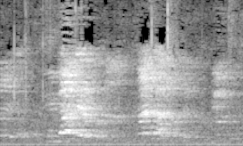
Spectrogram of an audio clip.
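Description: Two little girls arguing in Korean in high-pitched child voices, played back from a video through room loudspeakers, over a steady low hum.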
